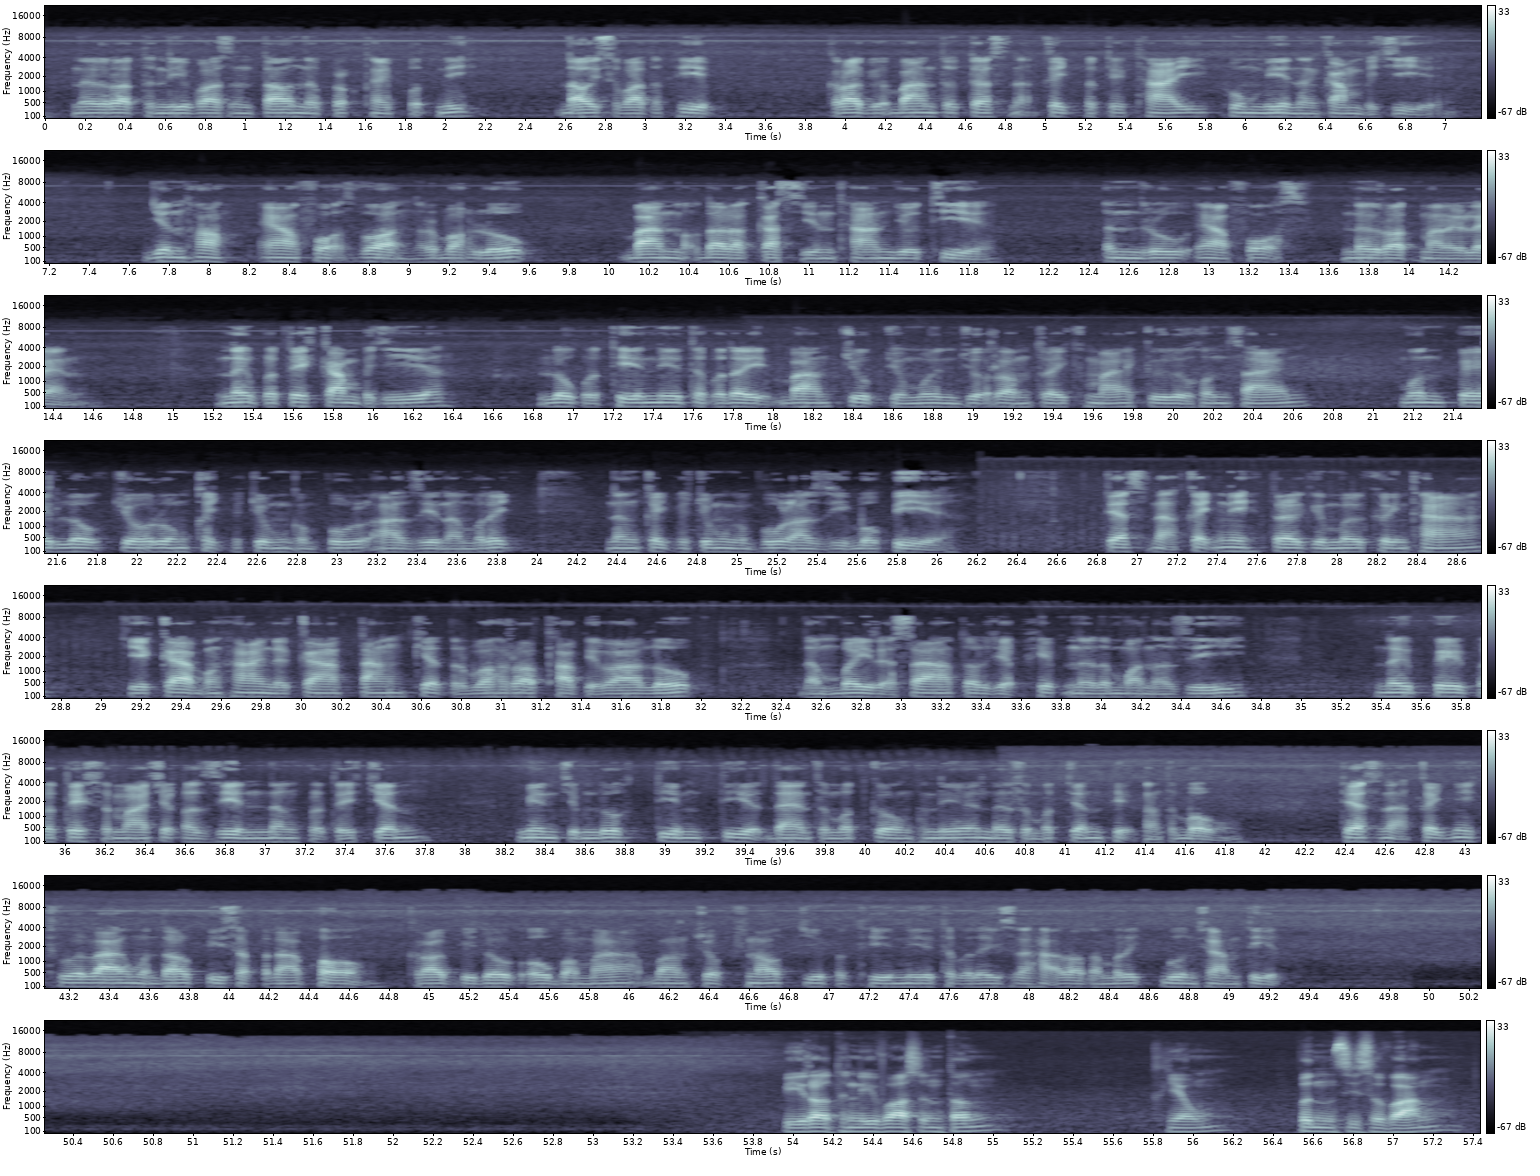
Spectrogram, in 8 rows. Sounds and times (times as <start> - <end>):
Speech: 0.0 - 3.4, 4.0 - 7.1, 7.7 - 26.2, 26.9 - 34.8, 35.4 - 49.3, 54.0 - 55.1, 55.8 - 57.4.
